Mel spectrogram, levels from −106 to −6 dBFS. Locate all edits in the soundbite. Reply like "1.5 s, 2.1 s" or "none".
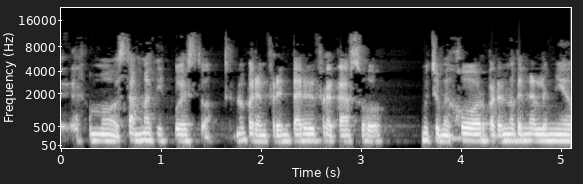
1.7 s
